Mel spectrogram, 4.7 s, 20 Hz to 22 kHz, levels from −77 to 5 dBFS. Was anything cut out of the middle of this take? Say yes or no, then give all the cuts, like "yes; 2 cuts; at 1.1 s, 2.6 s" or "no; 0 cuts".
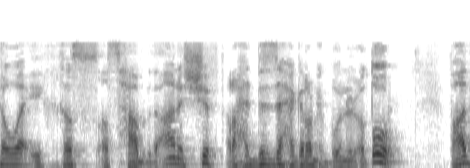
yes; 3 cuts; at 1.4 s, 2.2 s, 3.2 s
